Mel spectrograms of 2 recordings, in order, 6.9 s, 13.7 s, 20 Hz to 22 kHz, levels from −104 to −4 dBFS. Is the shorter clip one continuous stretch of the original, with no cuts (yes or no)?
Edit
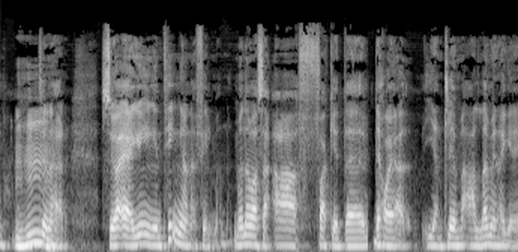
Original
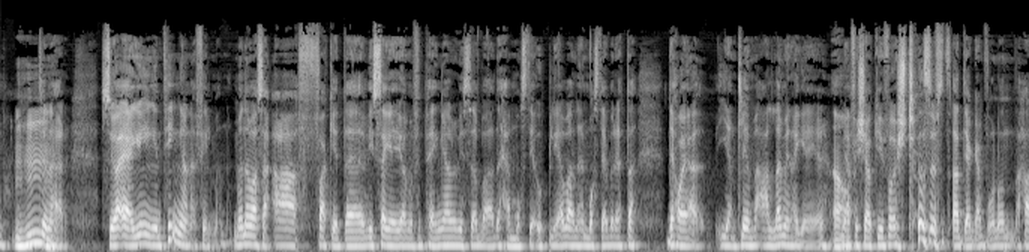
no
